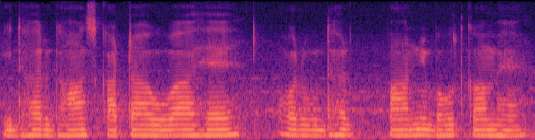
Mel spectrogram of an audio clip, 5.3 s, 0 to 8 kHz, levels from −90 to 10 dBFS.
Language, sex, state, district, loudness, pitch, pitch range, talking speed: Hindi, male, Jharkhand, Deoghar, -16 LUFS, 115 Hz, 110-115 Hz, 125 wpm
